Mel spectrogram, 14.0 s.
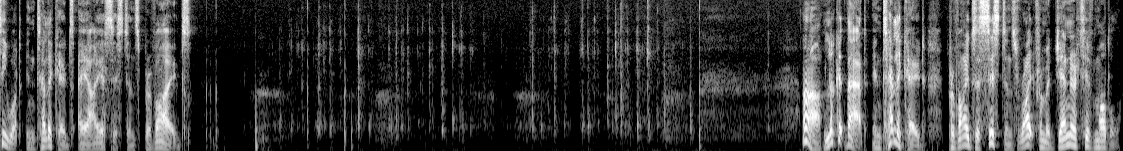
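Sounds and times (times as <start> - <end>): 
speech: 0.0 - 2.8, 10.0 - 14.0
typing Python code on a computer keyboard: 2.6 - 8.8.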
